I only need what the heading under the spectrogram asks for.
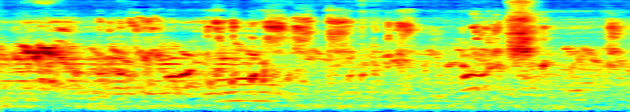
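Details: Australian budgerigars in the morning giving a steady stream of warbled chirps and whistled squeaks, with a brief squawky burst late on.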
